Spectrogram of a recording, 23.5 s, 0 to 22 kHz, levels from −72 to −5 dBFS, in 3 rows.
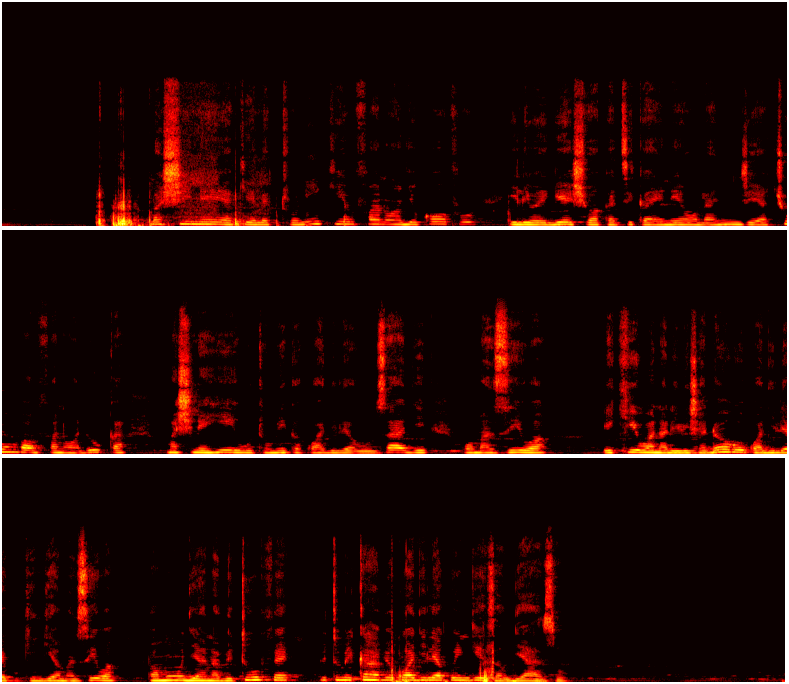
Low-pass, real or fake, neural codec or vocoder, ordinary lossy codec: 14.4 kHz; real; none; Opus, 64 kbps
